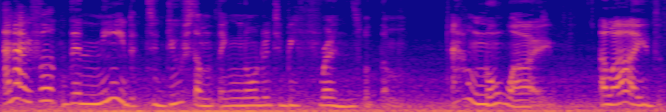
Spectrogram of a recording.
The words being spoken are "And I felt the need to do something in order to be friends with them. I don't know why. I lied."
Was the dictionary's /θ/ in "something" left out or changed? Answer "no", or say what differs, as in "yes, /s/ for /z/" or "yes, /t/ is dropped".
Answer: no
